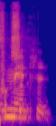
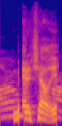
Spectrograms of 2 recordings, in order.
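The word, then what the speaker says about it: Manganiello: Joe Manda. So Manicello. – Manicello.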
